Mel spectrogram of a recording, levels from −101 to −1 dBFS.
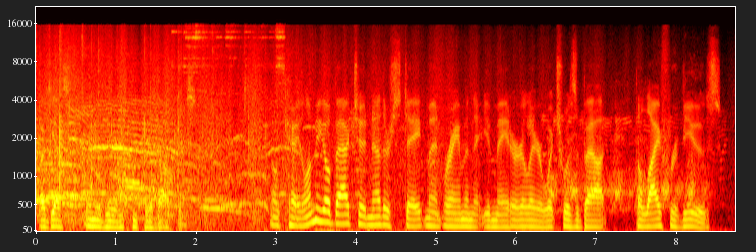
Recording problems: crowd noise; loud; throughout; 1 dB below the speech
jangling keys; noticeable; from 1.5 to 3 s; peak 5 dB below the speech
dog barking; noticeable; from 6.5 s on; peak 8 dB below the speech

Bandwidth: 15.5 kHz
